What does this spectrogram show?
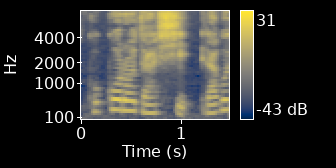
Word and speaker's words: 志: 훈독은 고꼬로자스, 고꼬로자시라고 읽습니다. 스가 나오면 고꼬로자스라고 해서 뜻을 세우다, 지향하다 라는 동사가 되고요. 아무것도 없으면 고꼬로자시라고 읽어서 뜻, 후이라는 뜻을 나타냅니다.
